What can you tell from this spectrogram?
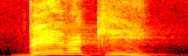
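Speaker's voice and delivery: a scolding yell to a fisherman; mock shouting from the shore. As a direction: call him like an impatient shout from the shore. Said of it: "en la orilla gritándote".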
